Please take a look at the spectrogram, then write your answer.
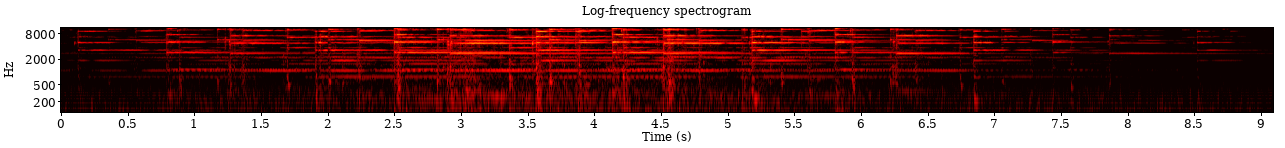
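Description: Many bells peal together in a dense, continuous clamor of bright, overlapping chimes, swelling in the middle and easing slightly toward the end, with no voices present.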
